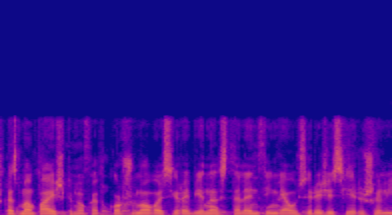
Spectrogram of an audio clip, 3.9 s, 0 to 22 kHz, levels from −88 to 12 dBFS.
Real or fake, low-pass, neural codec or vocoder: fake; 9.9 kHz; vocoder, 22.05 kHz, 80 mel bands, WaveNeXt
